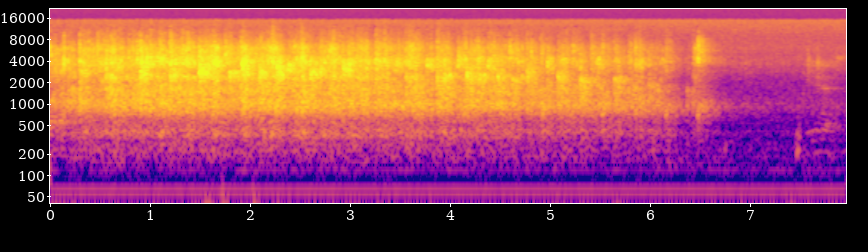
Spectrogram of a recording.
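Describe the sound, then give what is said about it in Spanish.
A crowd claps for Jesus Christ, a dense, even wash of applause that holds for several seconds, then thins and fades out near the end. “Le damos un aplauso.”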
